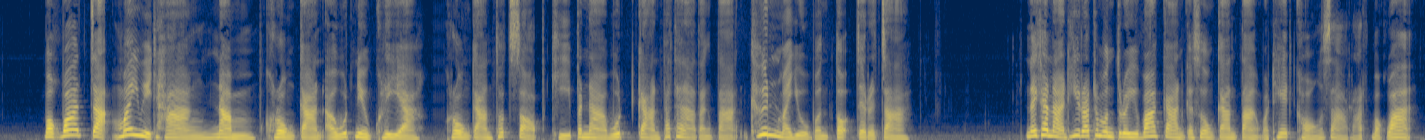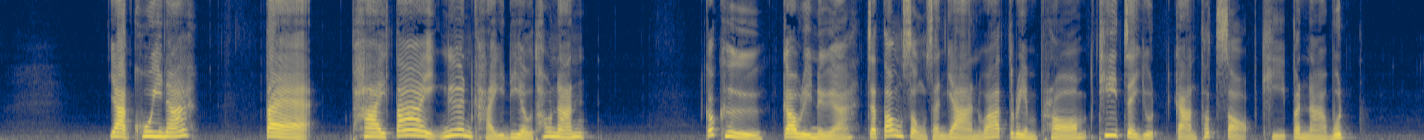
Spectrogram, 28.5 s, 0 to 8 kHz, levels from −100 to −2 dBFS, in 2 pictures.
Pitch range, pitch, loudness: 155-230 Hz, 185 Hz, -17 LUFS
